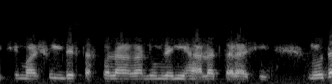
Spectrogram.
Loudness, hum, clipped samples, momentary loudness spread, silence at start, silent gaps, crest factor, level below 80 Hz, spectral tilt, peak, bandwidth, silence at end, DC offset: -29 LUFS; none; under 0.1%; 7 LU; 0.1 s; none; 14 dB; -68 dBFS; -5.5 dB/octave; -16 dBFS; 9.8 kHz; 0 s; under 0.1%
